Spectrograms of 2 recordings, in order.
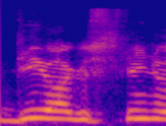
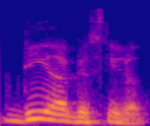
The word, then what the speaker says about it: D'Augustino: be here yeah did am I pronouncing your name correctly uh yeah you're you're pretty good D austino is what my parents have always uh how they pronounced it so that's it's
